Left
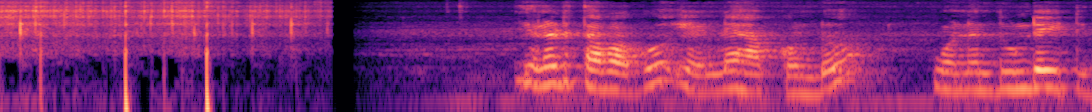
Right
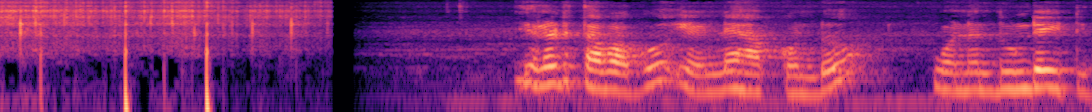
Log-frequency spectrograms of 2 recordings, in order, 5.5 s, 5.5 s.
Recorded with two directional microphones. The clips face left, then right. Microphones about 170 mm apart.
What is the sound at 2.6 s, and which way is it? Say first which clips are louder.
A woman's voice: right 1 dB; 10° right (ahead or behind).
